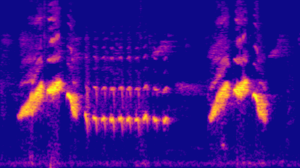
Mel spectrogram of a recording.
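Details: White-rumped shama, a kept decoy bird, singing to call and provoke wild birds: loud rising whistled phrases, then a fast series of about ten even notes, then another rising whistled phrase.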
